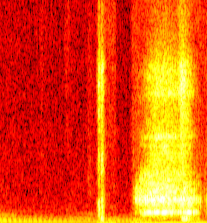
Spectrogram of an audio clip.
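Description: Near silence, then a faint click about a second in, followed by a short breathy exhale lasting about half a second.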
